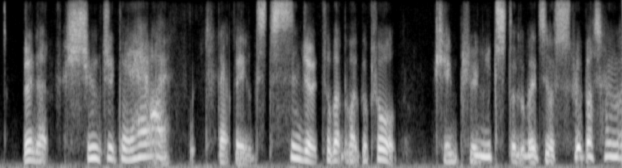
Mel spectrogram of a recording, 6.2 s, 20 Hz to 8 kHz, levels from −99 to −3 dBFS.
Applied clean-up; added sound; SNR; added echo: neural diffusion model UNIVERSE++.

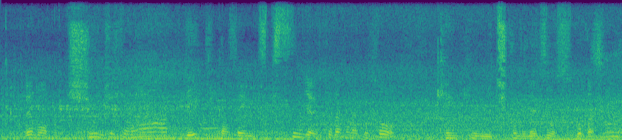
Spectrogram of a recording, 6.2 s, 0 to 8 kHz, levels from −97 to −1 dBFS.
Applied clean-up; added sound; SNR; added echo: none; Church bell / Traffic noise, roadway noise; -1 dB; none.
